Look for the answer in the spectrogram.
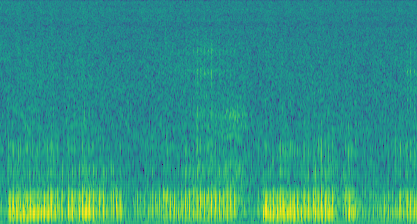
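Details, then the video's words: Bronco, a pet cat, purrs loudly in a steady low rumble, with three pulsing bursts split by short breath breaks. "Bronco Kitty loves to Purr and man is he loud!"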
